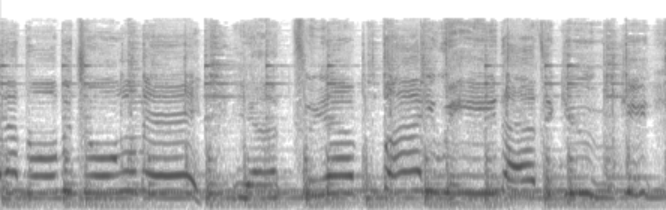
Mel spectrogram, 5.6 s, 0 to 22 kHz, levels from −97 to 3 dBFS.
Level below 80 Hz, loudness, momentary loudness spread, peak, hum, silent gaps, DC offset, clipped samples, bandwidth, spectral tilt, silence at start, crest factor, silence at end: -72 dBFS; -35 LUFS; 4 LU; -18 dBFS; none; none; under 0.1%; under 0.1%; 15.5 kHz; -3 dB/octave; 0 s; 18 dB; 0 s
